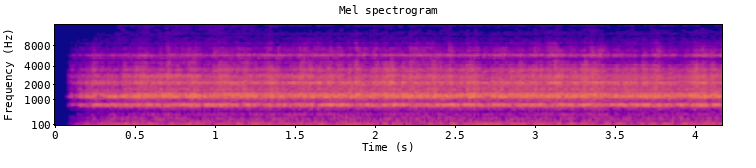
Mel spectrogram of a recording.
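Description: A steady ambient drone: two held high tones over hiss and a low rumble, unchanging throughout.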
